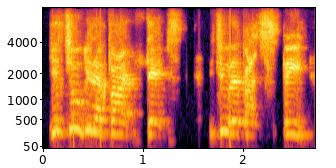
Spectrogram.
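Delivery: frustrated fan outburst. Retold or imitated. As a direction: voice the fed-up fans arguing back. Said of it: "the fans across the country is getting so frustrated".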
